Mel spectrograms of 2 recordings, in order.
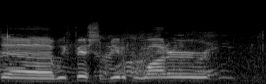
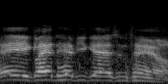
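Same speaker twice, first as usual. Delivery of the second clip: usual speaking voice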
